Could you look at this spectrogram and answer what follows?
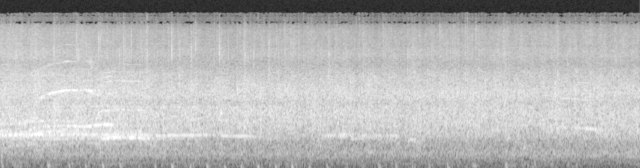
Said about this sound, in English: So would you please join me in applauding everyone who took part?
